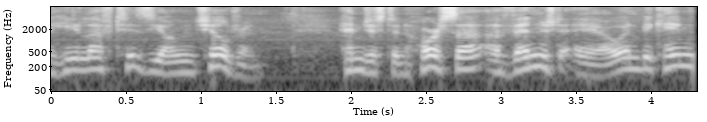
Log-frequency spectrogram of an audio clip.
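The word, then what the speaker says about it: Hengest: I should pronounce Henist the way that Tom Shippy says we should. Uh Henist and Horsa to avenge Ao.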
